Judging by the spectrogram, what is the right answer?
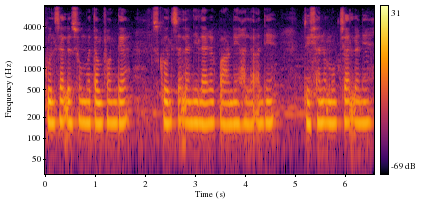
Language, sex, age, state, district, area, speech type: Manipuri, male, 30-45, Manipur, Chandel, rural, spontaneous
